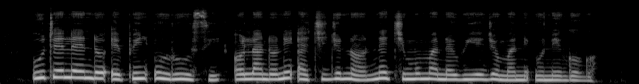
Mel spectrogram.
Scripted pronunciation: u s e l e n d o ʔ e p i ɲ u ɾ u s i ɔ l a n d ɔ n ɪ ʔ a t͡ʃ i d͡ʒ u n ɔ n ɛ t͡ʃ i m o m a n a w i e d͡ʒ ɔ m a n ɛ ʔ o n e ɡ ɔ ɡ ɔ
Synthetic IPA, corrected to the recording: u t e l e n d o ʔ e p i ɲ u ɾ u s i ɔ l a n d ɔ n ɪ ʔ a t͡ʃ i d͡ʒ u n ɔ n ɛ t͡ʃ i m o m a n a w i e d͡ʒ ɔ m a n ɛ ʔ o n e ɡ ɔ ɡ ɔ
